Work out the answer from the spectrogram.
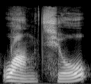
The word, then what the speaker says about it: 网球: 요렇게 넣어야 돼요 자 왕치호 발음 삼성 이성이기 때문에 왕치호 이렇게 했죠 따라해 볼까요 왕치호 왕치호는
